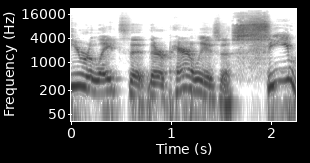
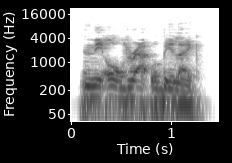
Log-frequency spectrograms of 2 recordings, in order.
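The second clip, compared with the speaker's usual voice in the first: usual speaking voice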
